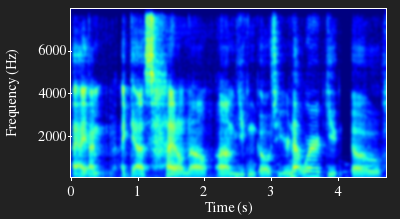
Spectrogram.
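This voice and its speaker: A man is speaking. Music plays in the background. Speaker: gaming YouTuber. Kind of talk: tutorial. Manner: halting, with many fillers; casual.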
